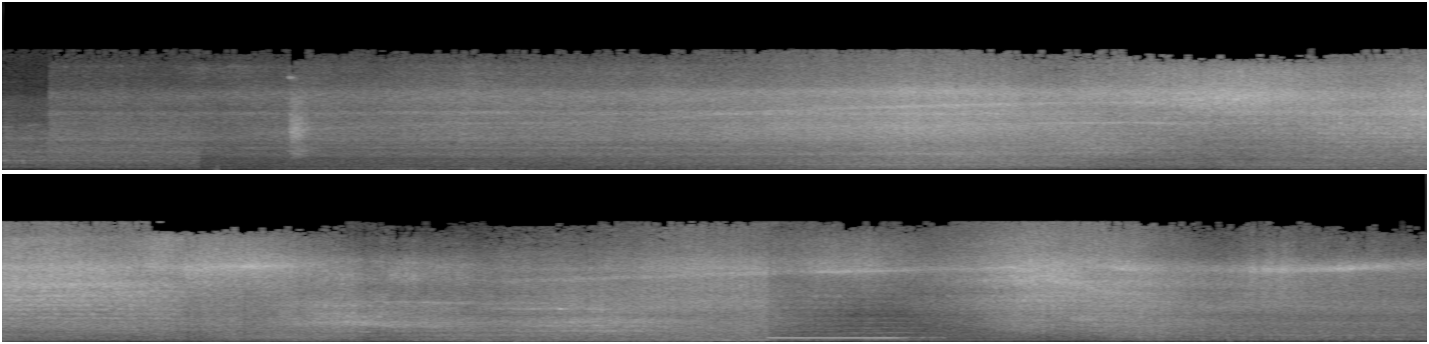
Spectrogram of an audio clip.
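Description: Diesel multiple unit running along the platform close by, its engine and wheel noise swelling over several seconds and staying loud. About two-thirds of the way through comes a short, steady single-pitched tone, then the noise dips, swells once more and fades as the railcar moves away.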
